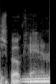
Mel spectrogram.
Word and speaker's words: Spokane: It's actually Spokane, right? – Mm. – That's right. – I like how you pronounce that.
